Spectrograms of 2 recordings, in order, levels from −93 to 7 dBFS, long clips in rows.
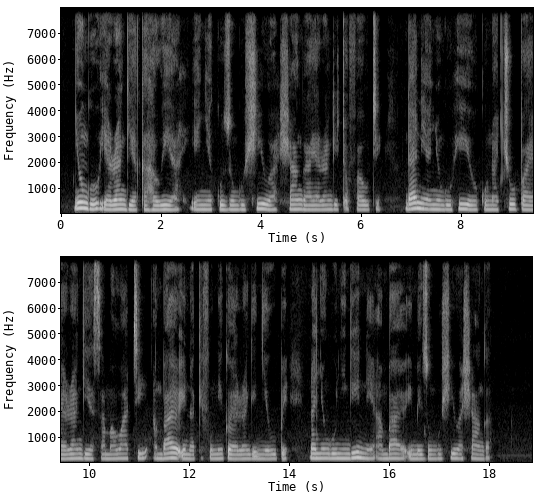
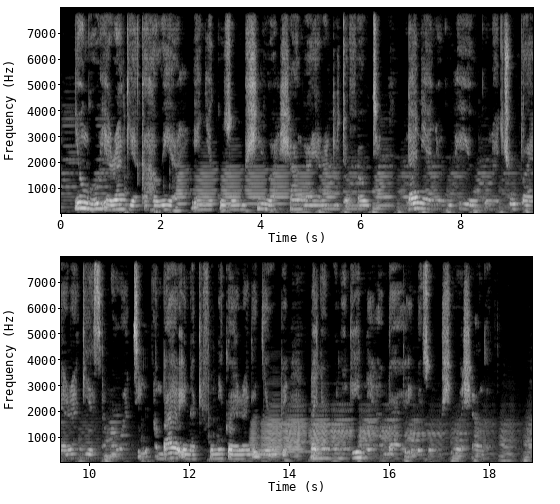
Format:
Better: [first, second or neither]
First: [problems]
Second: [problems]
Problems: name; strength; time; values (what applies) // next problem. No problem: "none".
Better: first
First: none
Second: noise reduction (classical method WPE with log-MMSE)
